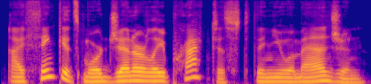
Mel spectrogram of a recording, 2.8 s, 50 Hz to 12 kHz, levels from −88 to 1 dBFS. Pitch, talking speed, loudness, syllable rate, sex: 145 Hz, 195 wpm, -17 LUFS, 6.4 syllables/s, male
